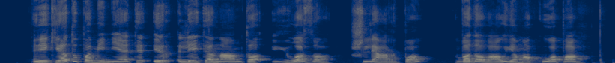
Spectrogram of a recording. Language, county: Lithuanian, Alytus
